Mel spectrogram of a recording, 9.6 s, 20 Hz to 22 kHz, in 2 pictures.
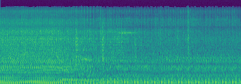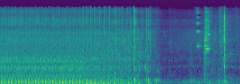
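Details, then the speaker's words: Toro LX460 (MTD-built) lawn tractor with Kohler engine and CVT variable-speed transmission, rear jacked up, camera underneath: rhythmic kicking/thumping just under four per second, then winding down; owner suspects loose long drive belt on the right side vibrating. "uh there was a noise where it was kicking right i was wondering what that noise was but watching the video it looks like the belt was loose you know the long part that goes on the right side that vibrates"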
